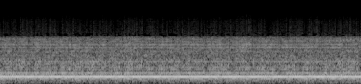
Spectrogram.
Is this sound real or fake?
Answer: real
